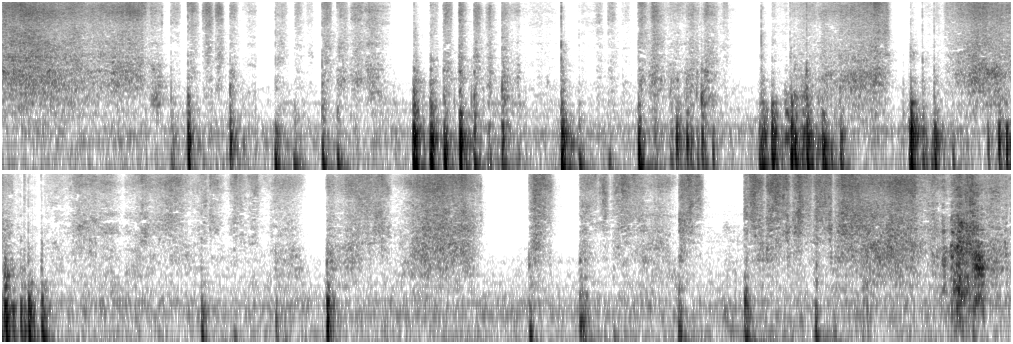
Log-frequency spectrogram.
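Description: Fingertips and a palm rapidly rub and scratch the surface of a large, solid, brown wood-grain table. The result is a dry, bright scratching hiss broken up by many sharp, low, dull taps that die away almost at once, in quick, uneven bursts.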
